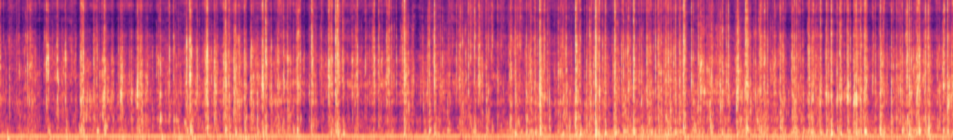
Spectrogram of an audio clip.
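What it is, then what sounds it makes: Plastic computer keyboard. Fingertips tap and press the keys of a full-size black plastic Logitech keyboard, including the navigation and right-hand keys. The result is a rapid, uneven stream of short, bright plastic clicks and taps that die away almost instantly, over a steady low hum.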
